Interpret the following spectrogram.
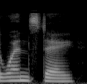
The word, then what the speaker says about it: Wednesday: In the common word Wednesday, we actually say Wednesday, completely dropping the first D.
